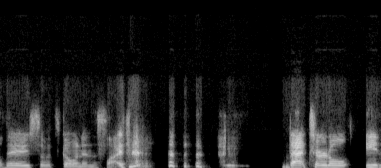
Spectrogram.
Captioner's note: laughs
